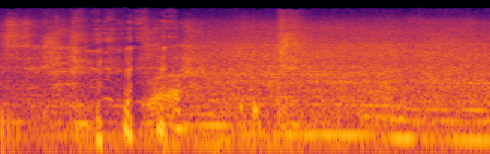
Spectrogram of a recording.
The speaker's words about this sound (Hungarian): Nem tudom, mit fúrnak most.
